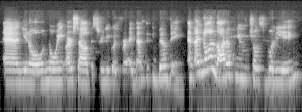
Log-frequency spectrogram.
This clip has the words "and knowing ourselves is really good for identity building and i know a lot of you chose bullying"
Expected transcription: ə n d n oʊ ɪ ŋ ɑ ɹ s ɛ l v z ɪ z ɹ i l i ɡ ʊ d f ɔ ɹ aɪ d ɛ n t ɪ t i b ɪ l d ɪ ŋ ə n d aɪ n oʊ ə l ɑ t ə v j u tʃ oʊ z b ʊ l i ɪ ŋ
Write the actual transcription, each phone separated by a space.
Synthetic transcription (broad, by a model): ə n d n oʊ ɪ ŋ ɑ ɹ s ɛ l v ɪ s ɹ i l i ɡ ʊ d f ɔ ɹ aɪ d ɛ n t ɪ t i b ɪ l d ɪ ŋ ə n d aɪ n oʊ ə l ɑ t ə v j u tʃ oʊ s b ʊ l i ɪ ŋ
